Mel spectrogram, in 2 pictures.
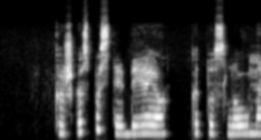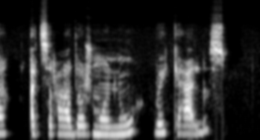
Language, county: Lithuanian, Alytus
